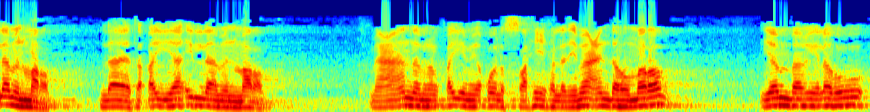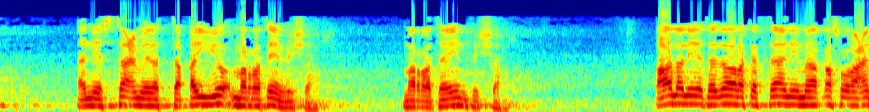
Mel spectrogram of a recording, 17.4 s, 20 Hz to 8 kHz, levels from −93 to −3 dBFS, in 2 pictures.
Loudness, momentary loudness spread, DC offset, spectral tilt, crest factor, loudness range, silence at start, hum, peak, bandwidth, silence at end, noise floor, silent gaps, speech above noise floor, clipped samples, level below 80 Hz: -11 LUFS; 14 LU; under 0.1%; -8 dB/octave; 12 dB; 3 LU; 0 s; none; 0 dBFS; 8 kHz; 0 s; -39 dBFS; none; 30 dB; 0.9%; -40 dBFS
